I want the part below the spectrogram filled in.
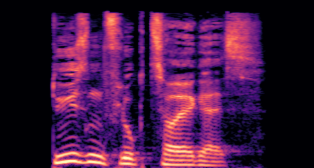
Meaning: genitive singular of Düsenflugzeug
- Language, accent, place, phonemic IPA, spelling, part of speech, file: German, Germany, Berlin, /ˈdyːzn̩ˌfluːkˌtsɔɪ̯ɡəs/, Düsenflugzeuges, noun, De-Düsenflugzeuges.ogg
